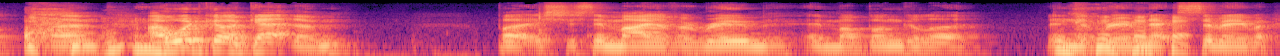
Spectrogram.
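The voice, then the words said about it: Drunk, slurred speech. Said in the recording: “I'm drunk again, as you can probably tell. I'm slurring.”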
